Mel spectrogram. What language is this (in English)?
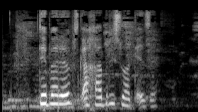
Georgian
